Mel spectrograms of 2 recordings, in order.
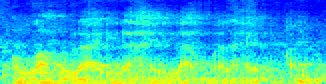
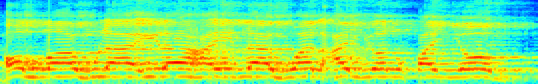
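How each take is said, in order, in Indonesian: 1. Diucapkan dengan pelan dan lirih. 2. Diucapkan dengan keras dan tegas. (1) "bukan yang pelan" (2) "yang dipakai kuat"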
